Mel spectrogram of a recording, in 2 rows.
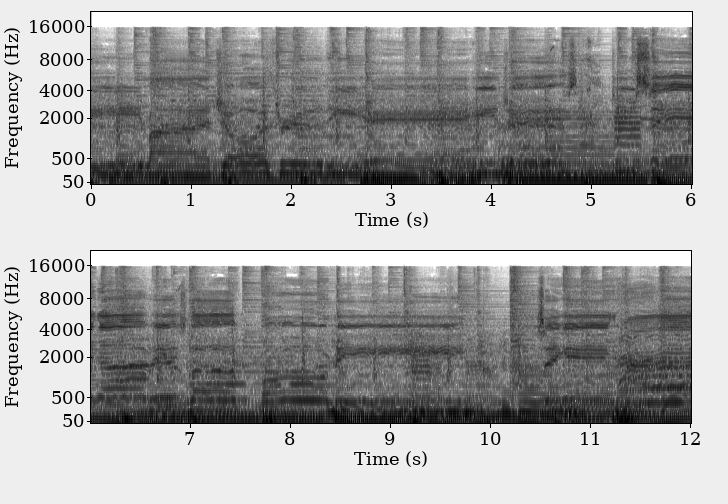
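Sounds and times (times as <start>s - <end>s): bass: 0.0s - 12.0s
drums: 0.0s - 12.0s
electric guitars: 0.0s - 12.0s
keyboards: 0.0s - 12.0s
people singing: 0.0s - 12.0s.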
